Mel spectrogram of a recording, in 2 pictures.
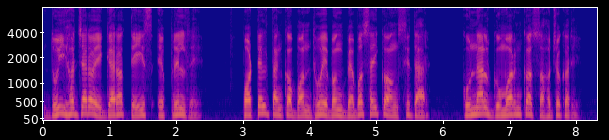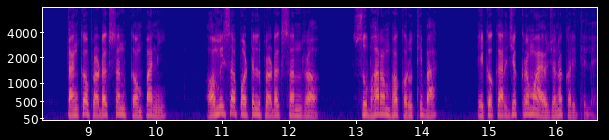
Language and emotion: Odia, neutral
